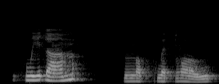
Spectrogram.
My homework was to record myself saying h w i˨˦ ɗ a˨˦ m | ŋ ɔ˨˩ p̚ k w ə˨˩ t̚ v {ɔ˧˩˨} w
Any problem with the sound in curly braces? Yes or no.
no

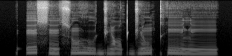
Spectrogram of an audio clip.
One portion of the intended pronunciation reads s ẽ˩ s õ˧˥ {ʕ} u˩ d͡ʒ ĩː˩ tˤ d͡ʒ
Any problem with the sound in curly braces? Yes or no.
yes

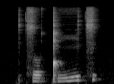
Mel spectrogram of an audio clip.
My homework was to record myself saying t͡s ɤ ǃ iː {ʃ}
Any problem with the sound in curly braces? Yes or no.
yes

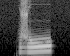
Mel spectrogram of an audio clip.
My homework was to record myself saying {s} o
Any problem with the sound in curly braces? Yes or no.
yes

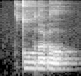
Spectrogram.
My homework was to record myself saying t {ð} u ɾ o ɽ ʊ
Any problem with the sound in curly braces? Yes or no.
yes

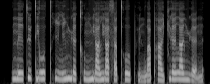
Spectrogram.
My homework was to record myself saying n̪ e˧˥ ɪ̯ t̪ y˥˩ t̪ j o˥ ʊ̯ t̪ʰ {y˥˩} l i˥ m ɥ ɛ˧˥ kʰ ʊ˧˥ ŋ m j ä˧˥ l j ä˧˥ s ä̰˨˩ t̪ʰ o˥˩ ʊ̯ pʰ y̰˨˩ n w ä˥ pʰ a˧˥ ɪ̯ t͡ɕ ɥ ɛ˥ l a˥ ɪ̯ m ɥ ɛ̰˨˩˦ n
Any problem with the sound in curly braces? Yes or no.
yes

